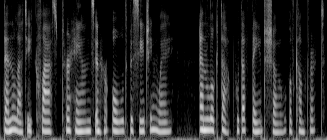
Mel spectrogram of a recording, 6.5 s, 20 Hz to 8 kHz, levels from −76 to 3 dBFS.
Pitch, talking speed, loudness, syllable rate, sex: 215 Hz, 175 wpm, -18 LUFS, 4.4 syllables/s, female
